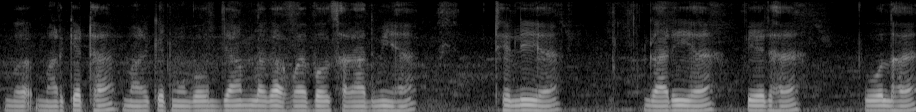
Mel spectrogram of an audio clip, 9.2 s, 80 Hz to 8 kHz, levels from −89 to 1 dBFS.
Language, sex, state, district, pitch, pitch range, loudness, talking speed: Hindi, male, Bihar, Muzaffarpur, 125 Hz, 125-130 Hz, -34 LUFS, 145 wpm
